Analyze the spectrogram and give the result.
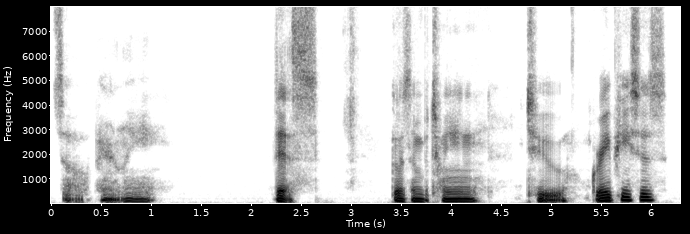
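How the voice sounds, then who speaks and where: Speaking through a heavy mask that leaves him somewhat out of breath, this young ASMR creator talks slowly in a low voice, often whispering, as he builds bricks indoors at home. His casual chat is rambling and self-deprecating, captured in a dry, clean studio-sounding recording.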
